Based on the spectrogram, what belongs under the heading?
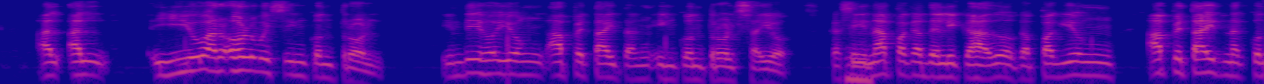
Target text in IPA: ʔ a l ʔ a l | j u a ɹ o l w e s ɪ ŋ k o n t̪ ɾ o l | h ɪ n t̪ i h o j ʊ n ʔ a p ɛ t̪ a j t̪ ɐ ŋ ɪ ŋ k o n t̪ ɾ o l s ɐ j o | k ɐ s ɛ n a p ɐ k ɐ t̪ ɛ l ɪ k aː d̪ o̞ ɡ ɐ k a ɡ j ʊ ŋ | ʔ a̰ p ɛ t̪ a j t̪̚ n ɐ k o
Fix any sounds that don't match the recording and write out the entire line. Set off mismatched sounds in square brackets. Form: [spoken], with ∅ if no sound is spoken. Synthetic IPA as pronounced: ʔ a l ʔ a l | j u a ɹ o l w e s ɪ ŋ k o n t̪ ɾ o l | h ɪ n [d̪] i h o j ʊ [ŋ] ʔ a p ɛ t̪ a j t̪ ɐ ŋ ɪ ŋ k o n t̪ ɾ o l s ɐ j o | k ɐ s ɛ n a p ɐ k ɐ [d̪] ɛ l ɪ k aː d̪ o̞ [k] ɐ [p] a ɡ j ʊ ŋ | ʔ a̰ p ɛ t̪ a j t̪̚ n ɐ k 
